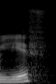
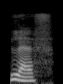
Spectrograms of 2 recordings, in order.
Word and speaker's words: lew: Lion or liew. Lew. Lew. I keep accidentally inserting Russian into Polish pronunciation.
